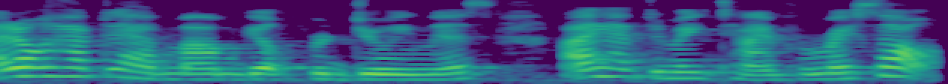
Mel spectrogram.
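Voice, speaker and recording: Over noticeable background noise, a woman talks in an animated tone at a fairly quick pace with ordinary pitch variation. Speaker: fitness coach. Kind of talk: live stream talk. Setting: live stream. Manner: fast.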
